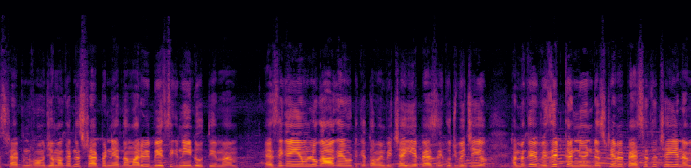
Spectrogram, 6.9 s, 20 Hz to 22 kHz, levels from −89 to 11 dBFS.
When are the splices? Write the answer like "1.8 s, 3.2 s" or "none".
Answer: none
